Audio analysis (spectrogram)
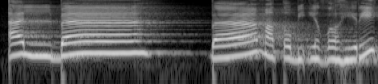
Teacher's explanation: karena ada Alif didahului fathah maka ba panjang dua harakat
